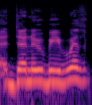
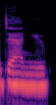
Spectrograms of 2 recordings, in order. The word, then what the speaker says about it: Danube: than go down the Danubi River, they went all the way up the Miraul River. Okay, I have to correct you. It is not the Danube. It is the Danube.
